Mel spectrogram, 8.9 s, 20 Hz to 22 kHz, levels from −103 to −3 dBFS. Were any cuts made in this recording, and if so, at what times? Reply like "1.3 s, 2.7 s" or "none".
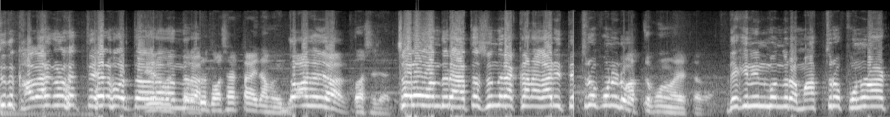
2.0 s, 5.8 s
